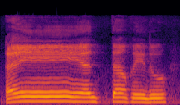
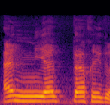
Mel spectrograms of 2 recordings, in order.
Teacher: Idgham ni dia masukkan huruf yang pertama tu ke dalam huruf yang kedua. Jadi nun tak bunyi lagi lah. Jadi kadang-kadang silapnya kita baca an yattakhidhu. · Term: idgham ma'al gunnah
